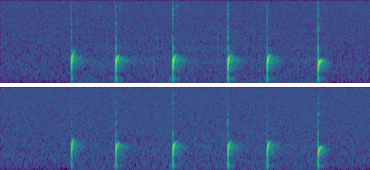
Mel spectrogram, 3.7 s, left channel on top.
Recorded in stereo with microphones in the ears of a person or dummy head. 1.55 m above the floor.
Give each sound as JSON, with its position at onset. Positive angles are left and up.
{"t": 0.7, "sound": "a pop", "side_deg": 65}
